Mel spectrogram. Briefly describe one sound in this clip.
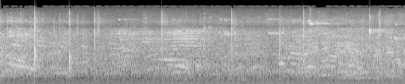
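A basketball thumps as it bounces on the floor.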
